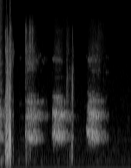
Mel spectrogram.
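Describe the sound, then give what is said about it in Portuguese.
Ivanilda's dogs bark in four loud, sharp bursts spaced about half a second apart, with no talking over them. “Ó, oh, a, ca a cachorrada da Ivanilda.”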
